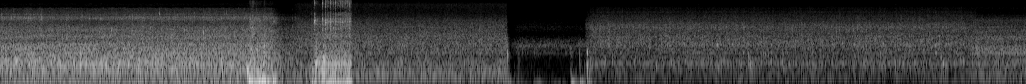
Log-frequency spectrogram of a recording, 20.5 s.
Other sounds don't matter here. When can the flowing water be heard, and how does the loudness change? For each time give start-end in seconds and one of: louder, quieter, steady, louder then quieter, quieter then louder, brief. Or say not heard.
0.0-20.4 quieter.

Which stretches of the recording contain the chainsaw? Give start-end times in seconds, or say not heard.
5.0-7.0.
